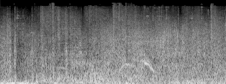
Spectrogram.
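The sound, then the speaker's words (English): Revolver gunfire from many guns firing at once forms a loud, dense, continuous barrage of overlapping booming shots with no pause. “When the volume of fire increased to 10 revolvers, it caused Smoke and Laloop to swerve to one side.”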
